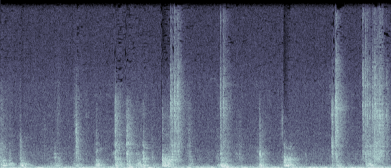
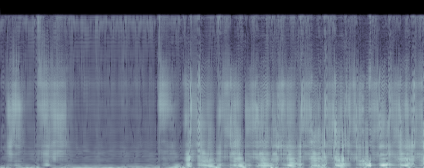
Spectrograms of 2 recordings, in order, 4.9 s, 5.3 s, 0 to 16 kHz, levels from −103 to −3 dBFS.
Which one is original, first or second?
first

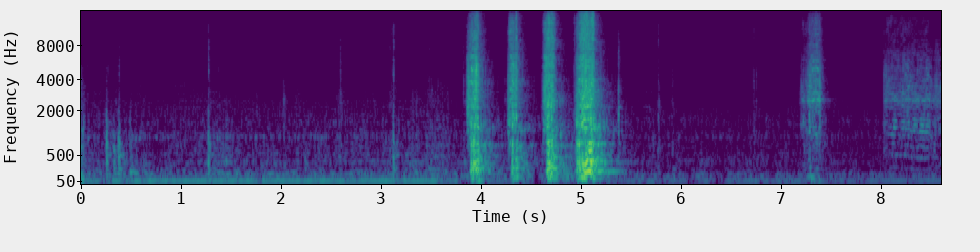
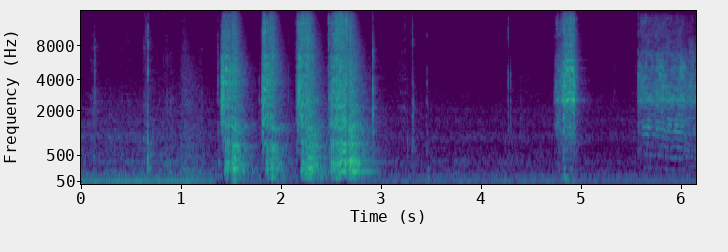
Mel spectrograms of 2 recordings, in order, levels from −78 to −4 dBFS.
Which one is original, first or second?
second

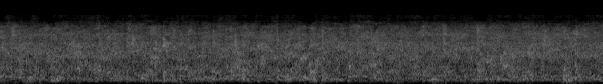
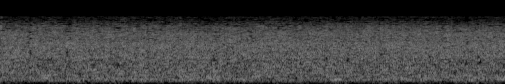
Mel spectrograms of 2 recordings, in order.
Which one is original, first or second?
second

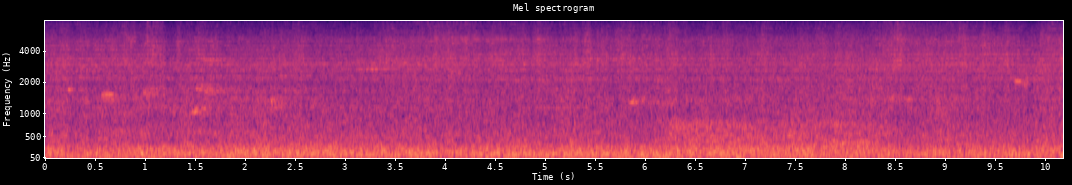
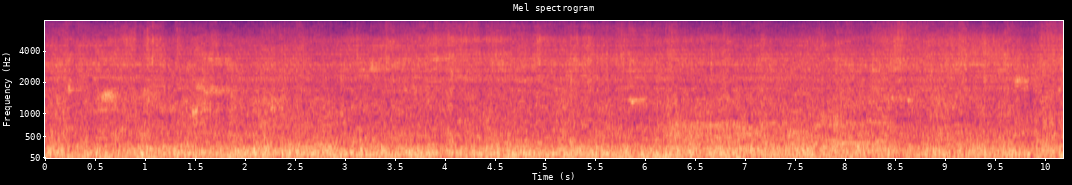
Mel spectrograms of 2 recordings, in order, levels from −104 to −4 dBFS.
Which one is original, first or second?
first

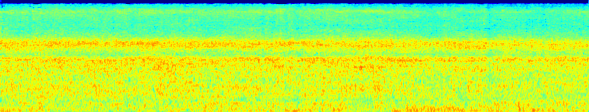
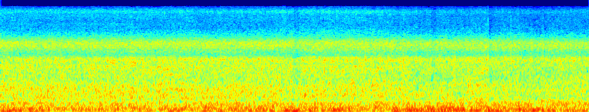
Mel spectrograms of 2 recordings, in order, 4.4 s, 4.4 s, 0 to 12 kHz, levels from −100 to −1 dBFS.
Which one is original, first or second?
second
